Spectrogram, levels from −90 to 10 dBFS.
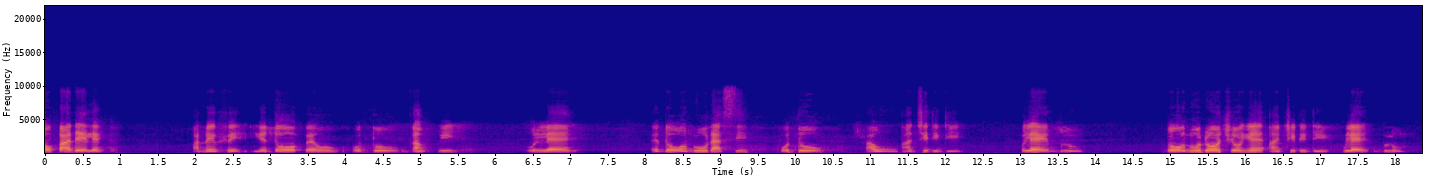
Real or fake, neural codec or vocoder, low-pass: fake; codec, 32 kHz, 1.9 kbps, SNAC; 9.9 kHz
